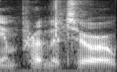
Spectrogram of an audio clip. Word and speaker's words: imprimatur: up how it's printed it's an impro Prima imprimature imprimatur okay um I should know how to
